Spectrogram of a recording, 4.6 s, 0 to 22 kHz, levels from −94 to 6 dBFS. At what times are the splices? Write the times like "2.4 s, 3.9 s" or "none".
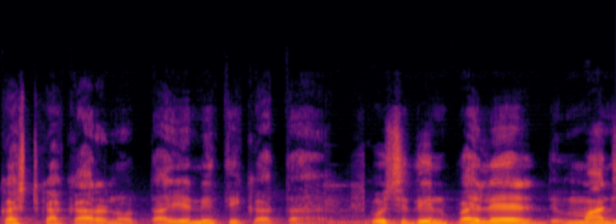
2.7 s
